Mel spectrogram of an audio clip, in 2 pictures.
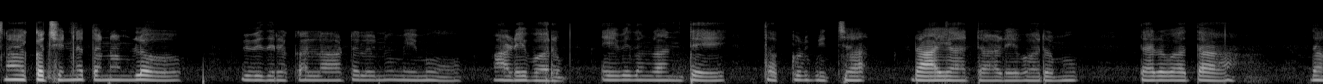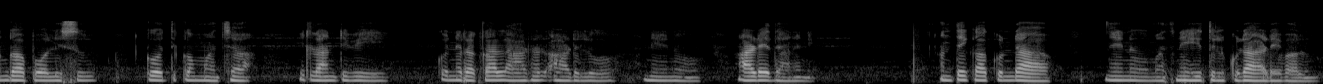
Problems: background sounds at intervals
